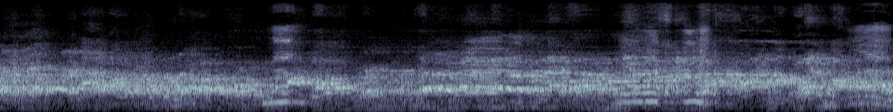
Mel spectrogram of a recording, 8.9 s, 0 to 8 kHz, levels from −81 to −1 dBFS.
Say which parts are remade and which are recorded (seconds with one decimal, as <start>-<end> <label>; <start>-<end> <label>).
0.0-2.2 recorded; 2.2-7.4 remade; 7.4-8.9 recorded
